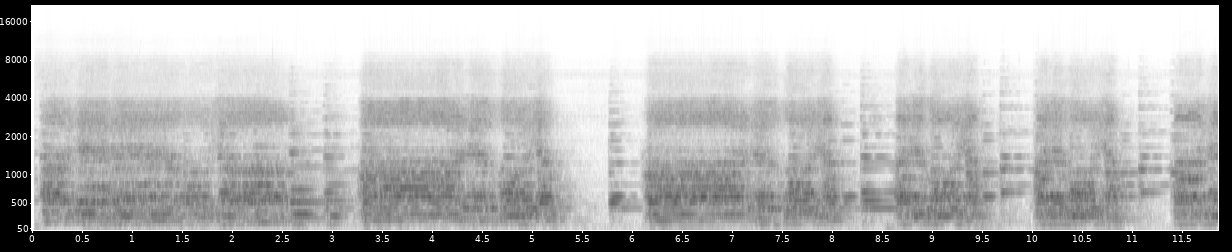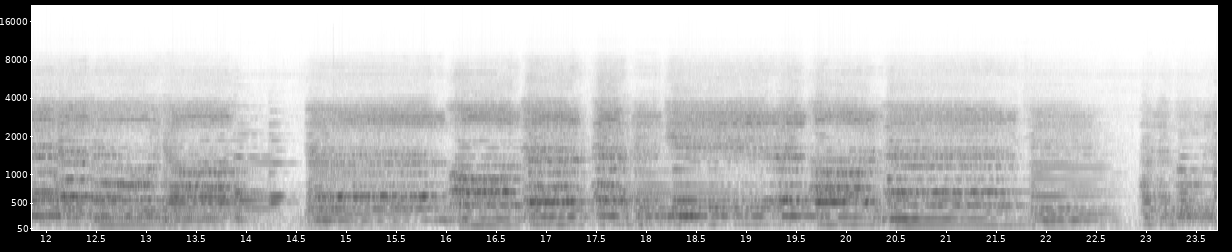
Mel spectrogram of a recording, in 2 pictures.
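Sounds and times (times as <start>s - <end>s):
male choir singing: 0.0s - 5.5s, 6.1s - 23.7s.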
